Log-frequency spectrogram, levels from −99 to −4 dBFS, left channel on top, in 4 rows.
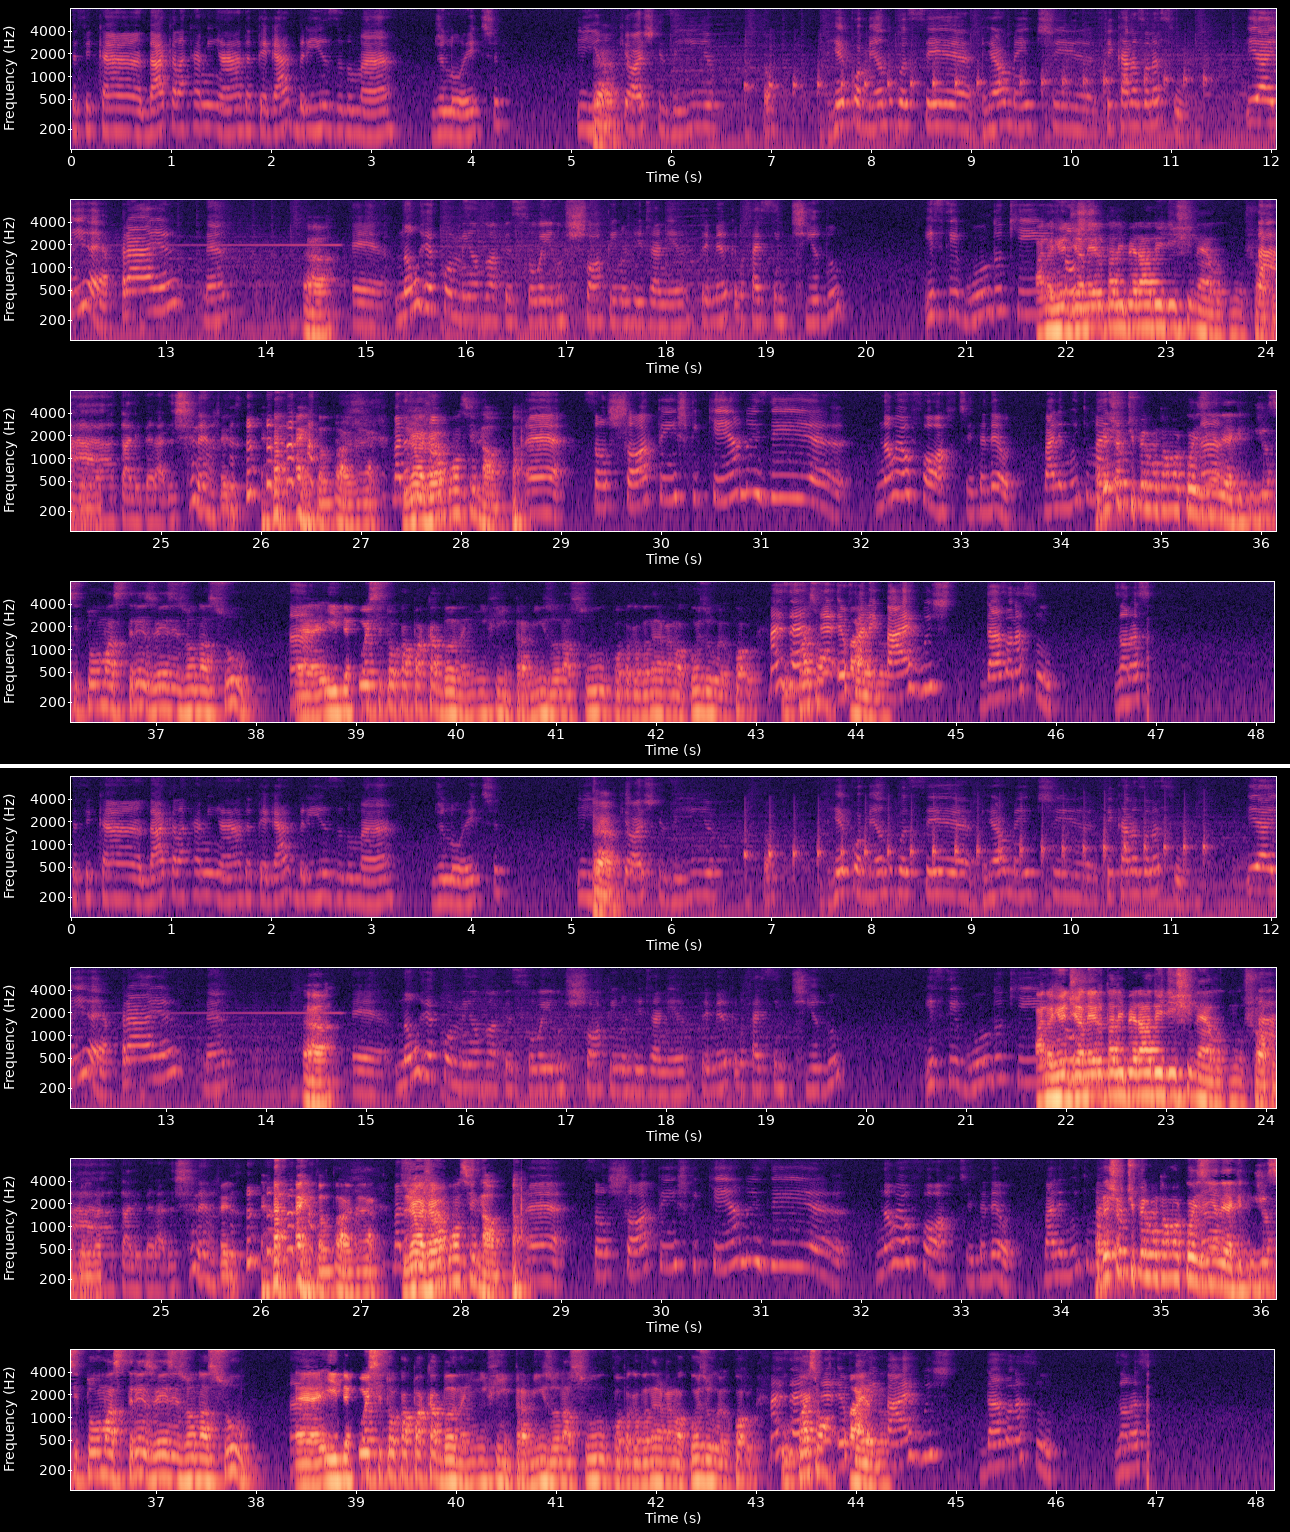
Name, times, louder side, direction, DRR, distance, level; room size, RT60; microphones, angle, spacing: voice 1, 0.0-3.3 3.6-4.4 5.1-6.5 6.9-7.1 7.6-11.2 11.7-13.7 14.9-19.8 20.6-22.3 23.9-26.6 27.3-27.8 28.6-29.0 29.3-31.9 32.1-33.6 33.8-34.6 35.4-35.7 38.3-38.6 43.1-44.9 45.2-46.0 46.6-46.9, left 3 dB, 25° left, 0.6 m, -36 dB
sound 1, 5.4-19.4, left 2 dB, 55° left, 1.1 m, -49 dB
sound 2, 6.7-11.3 12.5-14.7, right 3 dB, 80° right, 1.3 m, -43 dB
voice 2, 14.4-14.8 21.7-24.4 25.6-28.7 34.3-38.1 38.4-44.3, right 6 dB, 50° right, 0.3 m, -25 dB
8.6 x 5.9 x 2.8 m
head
